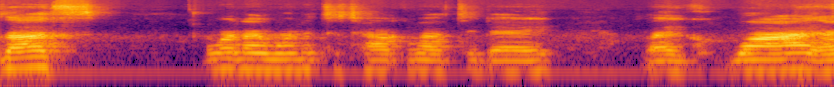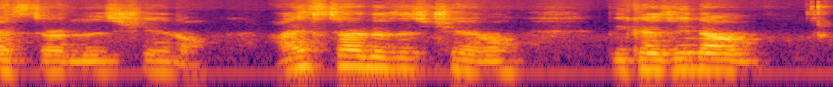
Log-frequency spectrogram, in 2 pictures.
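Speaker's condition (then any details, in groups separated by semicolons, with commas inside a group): Cerebral palsy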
